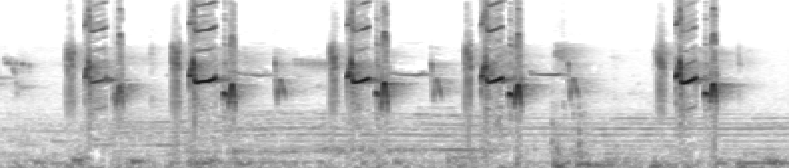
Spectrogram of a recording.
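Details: Aggressive red-headed prenjak in fighting style, calling loudly: clustered piercing chirps with bright downslurred whistles, repeated about every second, with brief gaps between bursts.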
